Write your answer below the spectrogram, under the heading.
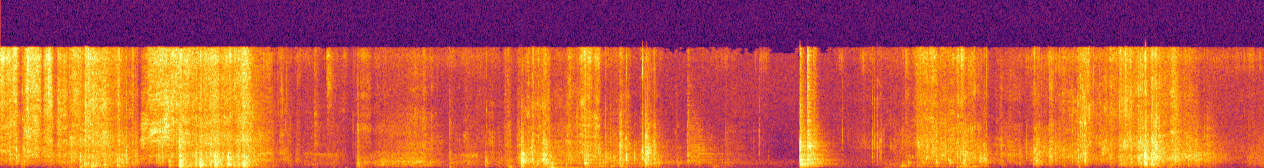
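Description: Unpacking a turkey roaster: styrofoam packing and cardboard scraping and rustling in several separate bouts. The removable metal roasting pan is lifted out of the roaster's base and set down on a stone counter with knocks.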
